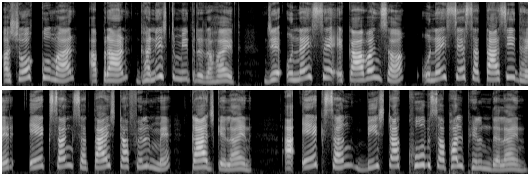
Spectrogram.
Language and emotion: Maithili, neutral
